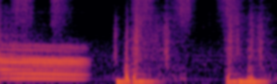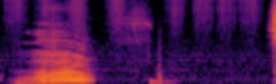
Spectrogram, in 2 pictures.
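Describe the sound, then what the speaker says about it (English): Sheep in the Minecraft Tekkit Legends modpack bleat in a few short, tonal calls separated by pauses, clear and close, with game noises between them. "I need these sheep."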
